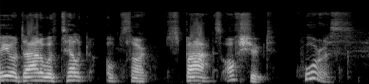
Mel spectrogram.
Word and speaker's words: Qrious: Quorus. Curious is how you spell it. It's a bizarre one. It's Q-R-I-O-U-S. I can see what they're trying to do. It's like Flickr. Oh, I see. Blur. It's curious.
